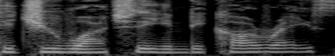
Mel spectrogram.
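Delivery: motherly, mom-like voice. Teasingly repeating the other speaker's mom's question, mimicking her voice. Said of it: "I love the fact that you're mimicking your mom's voice".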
